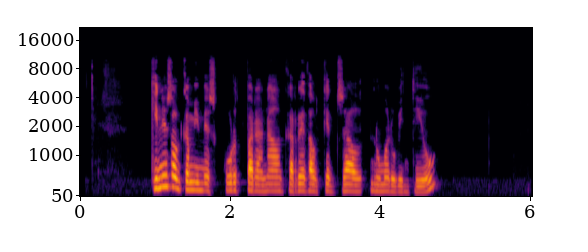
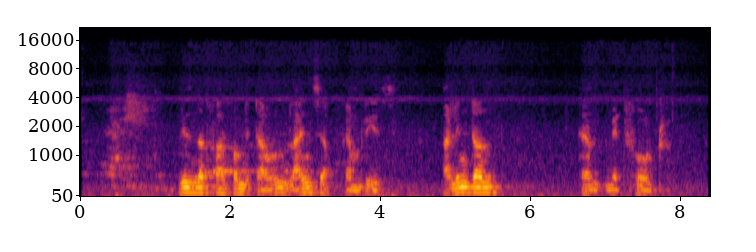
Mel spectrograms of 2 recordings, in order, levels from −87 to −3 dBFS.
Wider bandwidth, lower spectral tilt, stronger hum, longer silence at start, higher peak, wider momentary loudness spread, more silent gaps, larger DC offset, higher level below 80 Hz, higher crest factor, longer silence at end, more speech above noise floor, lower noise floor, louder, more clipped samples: second, 10.5 kHz vs 16 kHz; second, -6 dB/octave vs -8.5 dB/octave; neither; first, 0.95 s vs 0.35 s; about the same, -8 dBFS vs -6 dBFS; second, 10 LU vs 21 LU; neither; neither; second, -78 dBFS vs -48 dBFS; about the same, 20 dB vs 20 dB; first, 1.3 s vs 0.45 s; first, 48 dB vs 27 dB; first, -74 dBFS vs -50 dBFS; second, -27 LUFS vs -24 LUFS; neither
